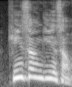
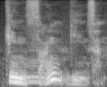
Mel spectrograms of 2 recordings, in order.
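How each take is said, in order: First: 金さん銀さん joined as one compound word; つなげた誤用例. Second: 金さん, 銀さん with separate accents; accent 金さん and 銀さん as two names; 分けた正用例. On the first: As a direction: run 金さん銀さん together under a single accent. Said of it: "はないんですよ". (「金さん銀さん」を一語として続けて) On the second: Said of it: "分けて言ってました". (「金さん」と「銀さん」を分けて) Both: Shown as a demonstration.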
